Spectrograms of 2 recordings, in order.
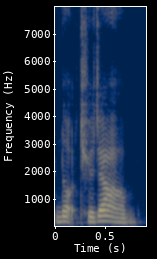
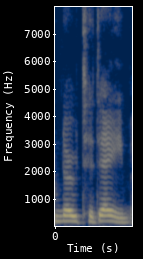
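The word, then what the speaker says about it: Notre-Dame: left the school of not true Dom or Notre Dame as Americans say and went to work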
